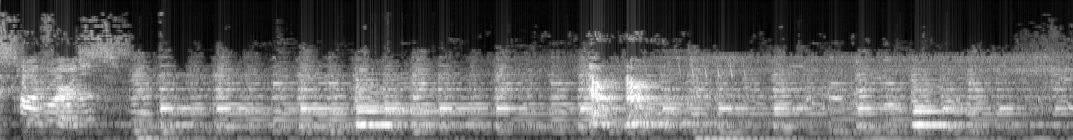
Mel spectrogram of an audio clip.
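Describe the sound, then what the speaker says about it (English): A Tibetan spaniel mix dog barks and yips repeatedly at close range in a steady, excited series, with people talking underneath. "How do you feel about getting this dog, Darcy?"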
